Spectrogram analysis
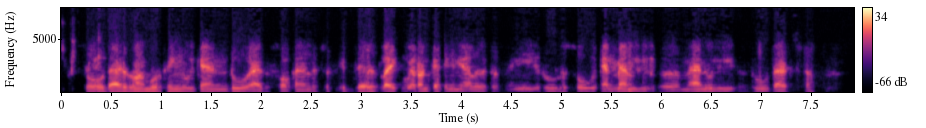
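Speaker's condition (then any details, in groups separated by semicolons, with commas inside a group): No condition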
